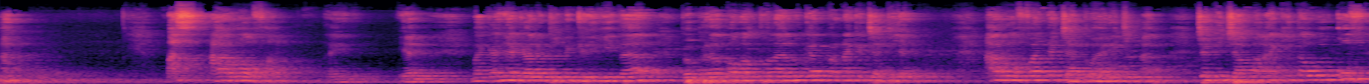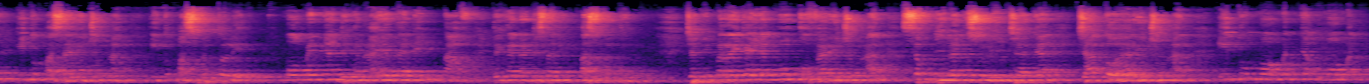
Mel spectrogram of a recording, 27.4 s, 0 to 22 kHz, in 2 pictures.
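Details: Adult male with a vocal cord disorder for almost 2 months, real, reportedly improved but still strained and forced; dysphonia.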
